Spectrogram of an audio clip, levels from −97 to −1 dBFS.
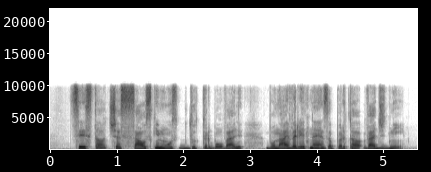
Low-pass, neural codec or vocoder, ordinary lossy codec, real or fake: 9.9 kHz; vocoder, 22.05 kHz, 80 mel bands, WaveNeXt; MP3, 96 kbps; fake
